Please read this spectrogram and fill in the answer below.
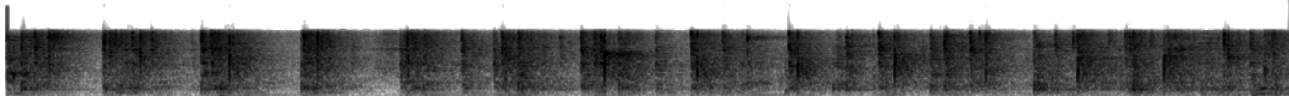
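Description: Sharp knocks and clacks from small children banging toys on a wooden table, about two a second at first, then quicker and uneven.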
